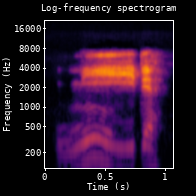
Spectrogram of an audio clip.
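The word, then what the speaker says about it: knead: need to need okay the word is need KNN but just like the knee on your body on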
